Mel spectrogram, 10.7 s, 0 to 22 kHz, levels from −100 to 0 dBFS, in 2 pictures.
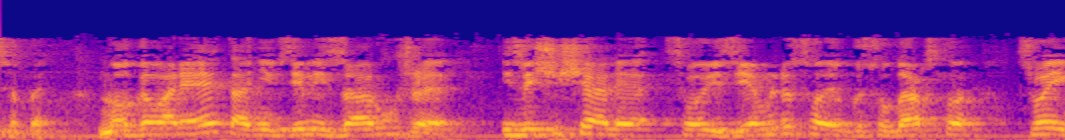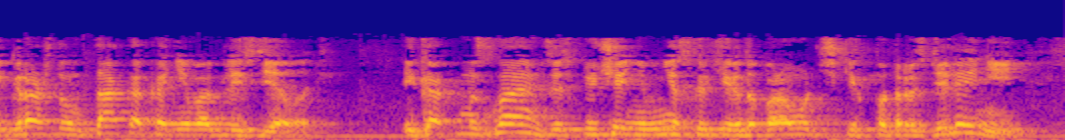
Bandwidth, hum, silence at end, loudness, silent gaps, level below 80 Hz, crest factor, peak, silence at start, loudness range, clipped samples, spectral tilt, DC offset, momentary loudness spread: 7.6 kHz; none; 0 s; -16 LUFS; none; -48 dBFS; 14 dB; -4 dBFS; 0 s; 2 LU; under 0.1%; -5 dB/octave; under 0.1%; 6 LU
